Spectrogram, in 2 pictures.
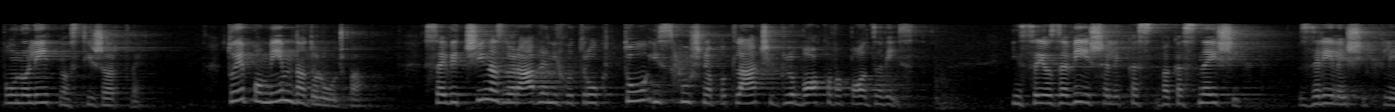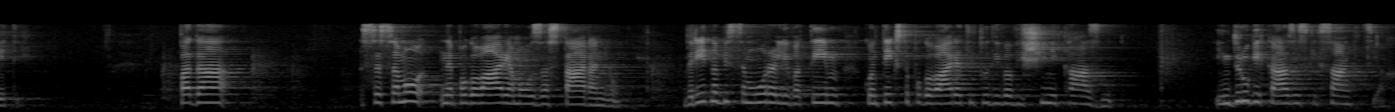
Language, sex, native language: Slovenian, female, Slovenian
